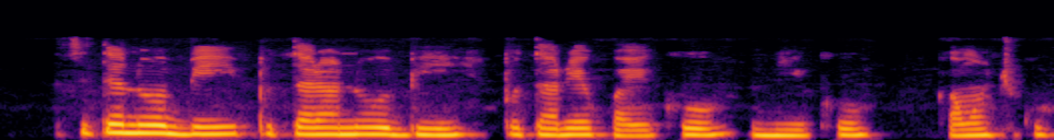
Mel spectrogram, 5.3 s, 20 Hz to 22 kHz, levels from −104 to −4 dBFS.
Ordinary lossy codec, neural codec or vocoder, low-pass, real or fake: none; none; 7.2 kHz; real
